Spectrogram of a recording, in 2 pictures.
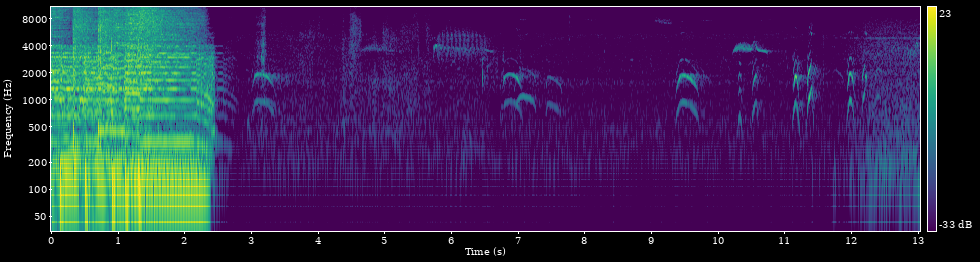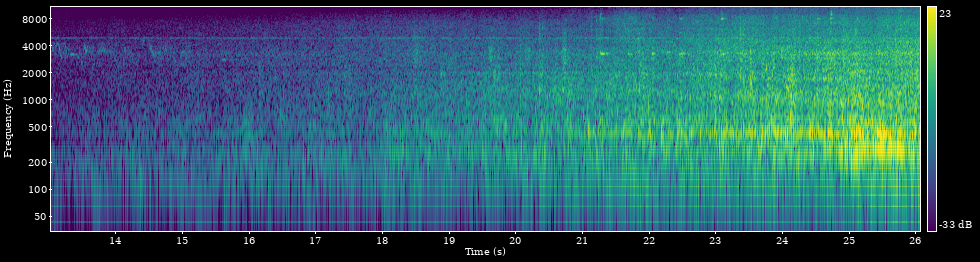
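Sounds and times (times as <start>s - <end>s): wild bird calls: 2.6s - 3.9s, 4.5s - 7.9s, 9.1s - 16.7s.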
